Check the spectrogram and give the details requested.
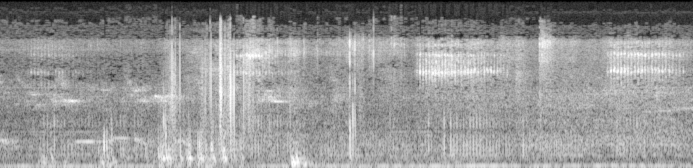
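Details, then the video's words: Lucy, a cat, purring while asleep as a sound of happiness: a low, rough, steadily pulsing rumble, with a few sharp knocks near the start and faint bird chirps in the background. "While Lucy is asleep he makes wonderful sounds of Happiness"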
